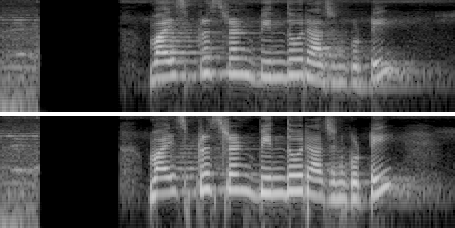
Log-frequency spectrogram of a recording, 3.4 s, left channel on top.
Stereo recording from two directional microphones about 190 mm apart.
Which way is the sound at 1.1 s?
50° right (ahead or behind).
